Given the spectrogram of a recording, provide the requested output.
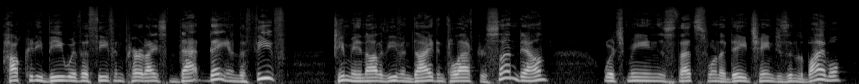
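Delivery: ordinary talk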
